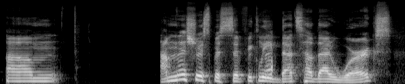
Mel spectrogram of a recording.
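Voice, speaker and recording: A man hosting a livestream call-in, calm and measured as he explains and keeps order. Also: on the high side. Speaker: host. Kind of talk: livestream talk moderating.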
